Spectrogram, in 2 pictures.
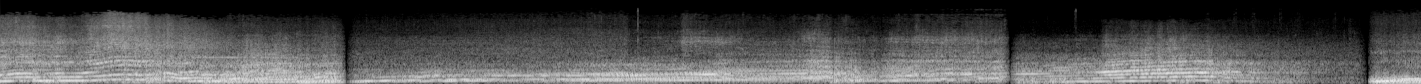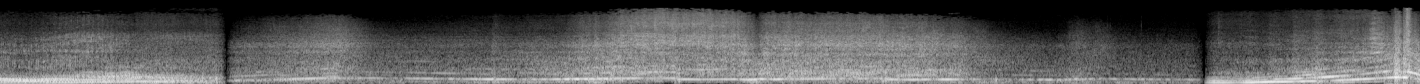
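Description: A run of short clips of supercar and sports car engines revving and accelerating, their pitch climbing and falling with each throttle blip and cutting abruptly from one car to the next. Near the end a Nissan GT-R accelerates hard, its engine note rising steeply.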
